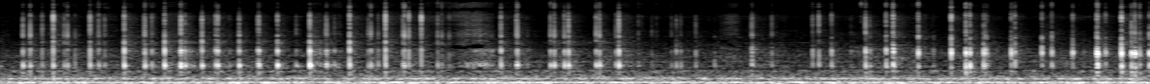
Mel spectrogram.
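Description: Long pink acrylic nails tap rapidly with several fingers on the flat, rigid cover of a marbled hard cardboard composition notebook. The result is a quick, uneven stream of short, dry, bright clicks that die away at once, over a steady low hum.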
